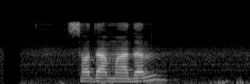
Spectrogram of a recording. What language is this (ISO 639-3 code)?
nep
